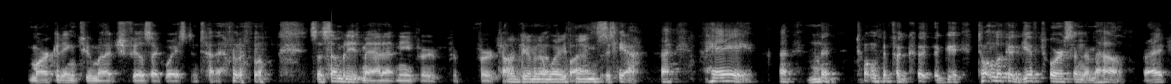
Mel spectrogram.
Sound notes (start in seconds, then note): 1.9 laughs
